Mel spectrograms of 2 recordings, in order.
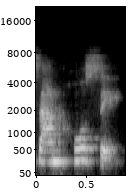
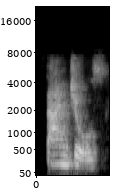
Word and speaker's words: San Jose: california and it's spelled s-a-n-j-o-s-e and j is actually pronounced ho so it's pronounced san jose instead of san jose which is what most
